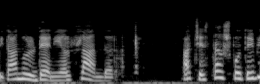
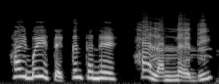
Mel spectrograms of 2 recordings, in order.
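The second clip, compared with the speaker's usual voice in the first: much higher, louder cheerful call; shouting over the water; 6 semitones higher, 4 dB louder than usual. A narrator's reading. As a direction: call out to the piper across the surf. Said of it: "Lovett îi strigă". (strigăt vesel către cimpoier)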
